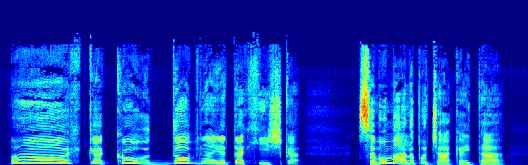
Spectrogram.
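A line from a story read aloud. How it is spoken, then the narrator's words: Delighted exclamation. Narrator (Slovenian): vzkliknila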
